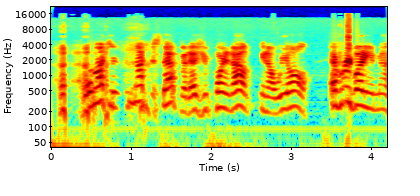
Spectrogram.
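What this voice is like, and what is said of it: Usual voice. Nothing is said of it.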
